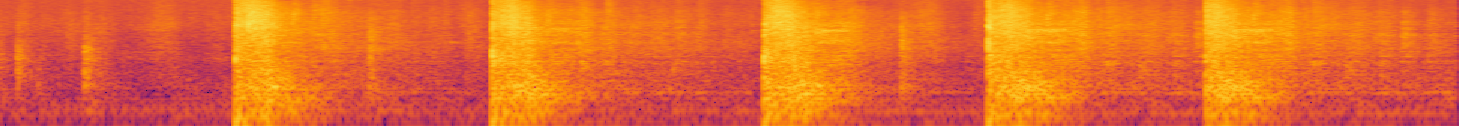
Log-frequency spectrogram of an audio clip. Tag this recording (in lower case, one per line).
slam
door
door slamming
